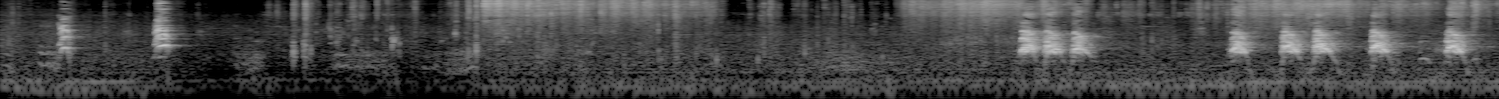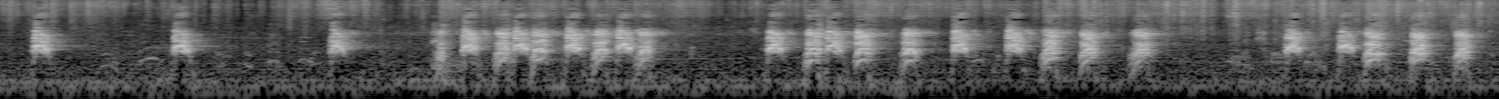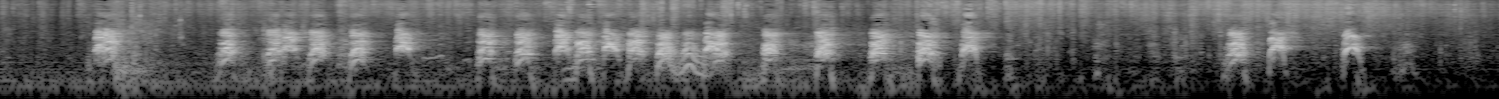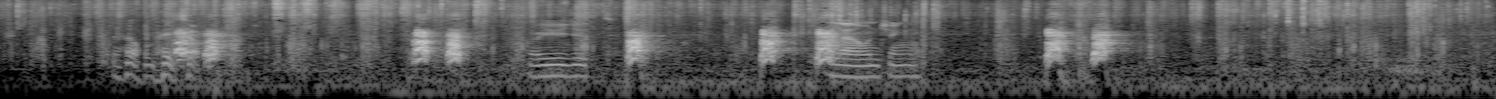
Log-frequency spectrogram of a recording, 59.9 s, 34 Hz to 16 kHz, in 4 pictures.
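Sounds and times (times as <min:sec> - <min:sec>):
dog barking rapidly: 0:01.5 - 0:01.9, 0:10.2 - 0:11.0, 0:12.3 - 0:15.7, 0:16.7 - 0:17.1, 0:18.3 - 0:18.6, 0:19.3 - 0:21.7, 0:22.6 - 0:26.6, 0:27.8 - 0:29.8, 0:30.9 - 0:31.3, 0:32.1 - 0:39.9, 0:42.2 - 0:43.8, 0:46.6 - 0:47.3, 0:49.1 - 0:49.7, 0:51.2 - 0:51.6, 0:52.6 - 0:53.4, 0:55.4 - 0:56.3.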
